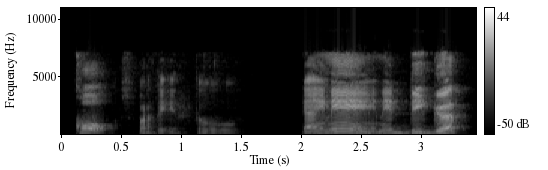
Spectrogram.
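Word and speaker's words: 코: Jadi ini teman-teman bacanya langsung KH ditambah dengan O, jadi dibacanya ko.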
